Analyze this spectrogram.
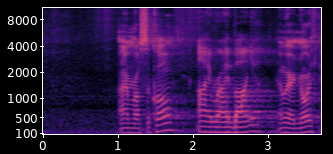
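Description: A young man speaks into a microphone in a large hall.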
